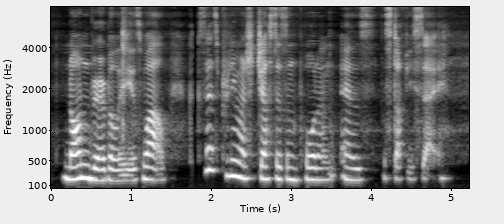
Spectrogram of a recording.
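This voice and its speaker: A woman with a New Zealand accent. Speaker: university student vlogger. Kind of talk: advice vlog. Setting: in her room. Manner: fast. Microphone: laptop recording, audio changes throughout.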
